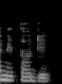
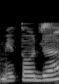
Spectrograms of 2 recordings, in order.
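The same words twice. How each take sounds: First: Metode ending on E; standard form. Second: Metode said as "metoda"; non-standard form. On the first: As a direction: say metode with a final "de". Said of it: "kata bakunya metode". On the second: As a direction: end metode on an A sound. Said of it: "kata tidak baku dan kata bakunya". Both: Shown as a demonstration.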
